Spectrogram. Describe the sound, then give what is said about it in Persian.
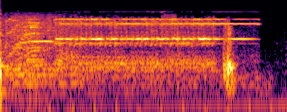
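A telephone rings in the Flintstone house with a continuous, faint trilling bell that stops abruptly near the end. “منزل فلینستون بفرماییم. خانم فلینستون، یه لحظه گوشی خدمتون.”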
